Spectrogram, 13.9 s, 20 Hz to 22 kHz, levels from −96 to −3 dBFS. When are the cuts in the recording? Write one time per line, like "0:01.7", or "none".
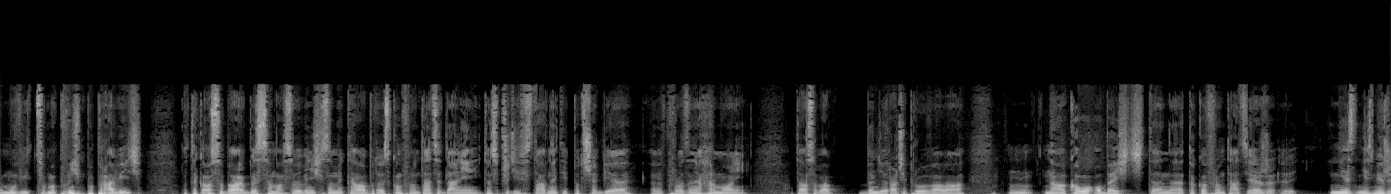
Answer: none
